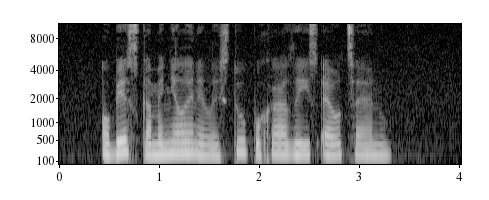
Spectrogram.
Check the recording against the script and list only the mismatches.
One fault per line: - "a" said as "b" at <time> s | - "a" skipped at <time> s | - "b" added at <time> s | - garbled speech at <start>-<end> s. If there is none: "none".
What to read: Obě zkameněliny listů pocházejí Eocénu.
- "z" added at 2.5 s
